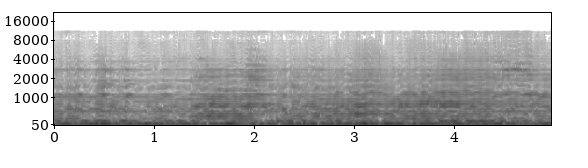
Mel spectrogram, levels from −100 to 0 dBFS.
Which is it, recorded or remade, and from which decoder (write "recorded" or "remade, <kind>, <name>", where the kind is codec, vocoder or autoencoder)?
remade, vocoder, BigVGAN v2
